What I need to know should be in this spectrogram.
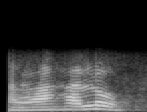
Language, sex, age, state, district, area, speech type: Urdu, female, 60+, Bihar, Gaya, urban, conversation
